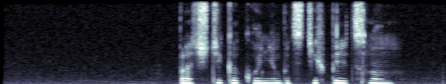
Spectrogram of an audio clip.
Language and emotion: Russian, neutral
